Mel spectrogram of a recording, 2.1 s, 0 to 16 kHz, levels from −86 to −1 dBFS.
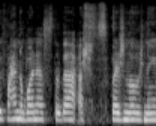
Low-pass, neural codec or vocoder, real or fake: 14.4 kHz; codec, 44.1 kHz, 3.4 kbps, Pupu-Codec; fake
